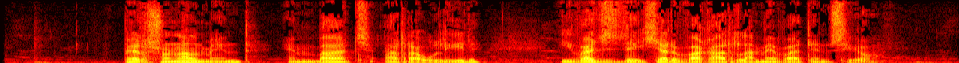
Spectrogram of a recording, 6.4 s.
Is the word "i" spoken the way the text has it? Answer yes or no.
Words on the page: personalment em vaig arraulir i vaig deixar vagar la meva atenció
yes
